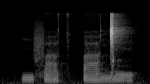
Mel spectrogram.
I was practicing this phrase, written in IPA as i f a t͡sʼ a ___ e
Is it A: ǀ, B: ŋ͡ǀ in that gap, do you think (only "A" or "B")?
B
